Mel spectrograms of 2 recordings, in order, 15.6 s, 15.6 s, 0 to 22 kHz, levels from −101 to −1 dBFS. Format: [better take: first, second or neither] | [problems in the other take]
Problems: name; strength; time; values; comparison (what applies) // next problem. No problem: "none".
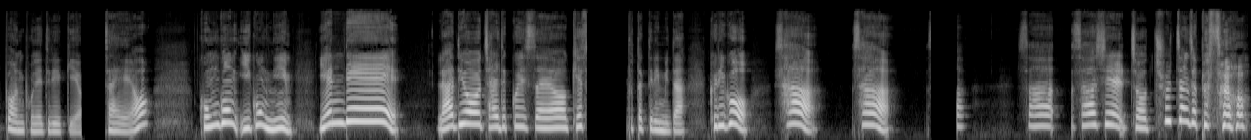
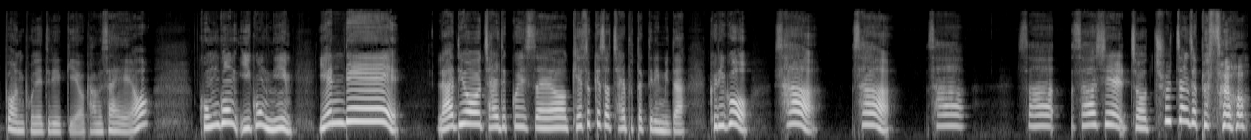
second | audio cutting out; at 1 s, at 7.5 s for 0.5 s and at 12 s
